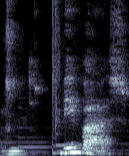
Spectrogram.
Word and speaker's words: Bvosh: Bvosh. Bvosh is my name on Instagram. You might have to spell that.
